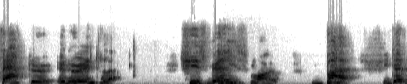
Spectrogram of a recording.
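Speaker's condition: Cerebral palsy; spinal cord and neck surgery

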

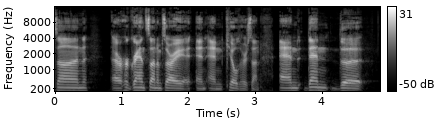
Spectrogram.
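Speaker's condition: No condition

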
